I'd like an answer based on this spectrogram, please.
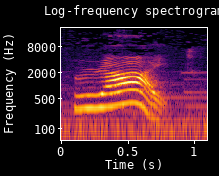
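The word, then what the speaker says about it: write: Right. Right. Here W is silent and the word is pronounced with R. That's why this R is a sounded one.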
